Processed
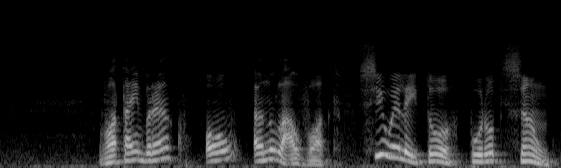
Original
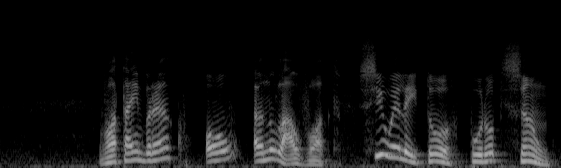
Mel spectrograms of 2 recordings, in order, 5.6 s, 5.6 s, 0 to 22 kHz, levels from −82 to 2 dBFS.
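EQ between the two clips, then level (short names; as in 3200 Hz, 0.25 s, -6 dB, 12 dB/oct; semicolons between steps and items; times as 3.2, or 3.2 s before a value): high shelf 2400 Hz -8.5 dB; notches 50/100/150/200 Hz; notch 1600 Hz, Q 12; +5.5 dB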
